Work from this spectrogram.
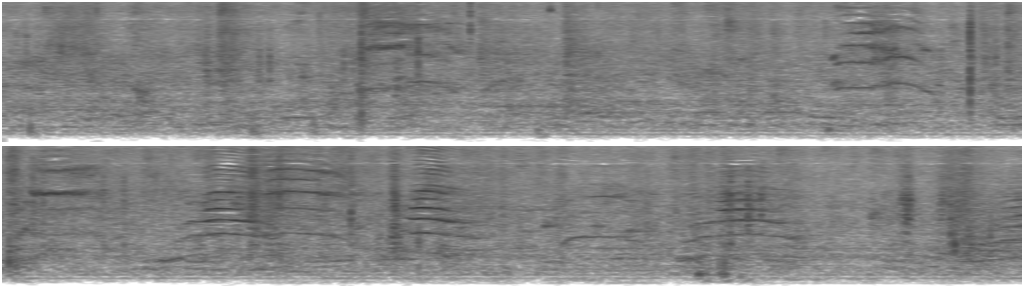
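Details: Ragdoll kittens raised indoors without cages at a home cattery in central Kansas, giving a string of high, arching mews, several overlapping and repeated in quick bursts, with a person talking softly nearby.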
